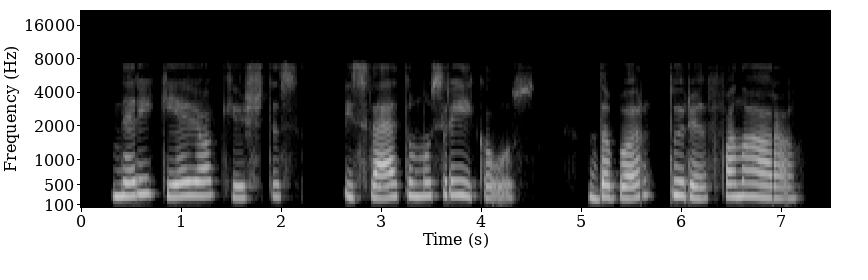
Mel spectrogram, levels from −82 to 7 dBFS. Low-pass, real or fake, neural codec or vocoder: 7.2 kHz; real; none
